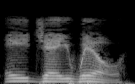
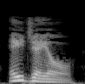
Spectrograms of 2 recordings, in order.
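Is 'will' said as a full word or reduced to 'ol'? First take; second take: full; reduced. First: 'Will' is said as a full separate word. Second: 'Will' is reduced to a short 'ol' sound. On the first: The speaker calls it wrong. "We don't say usually AJ-will. That's written English" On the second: The speaker calls it right. "in speaking, we just add that ol sound"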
